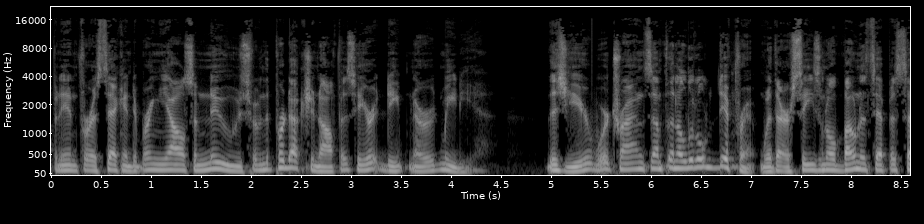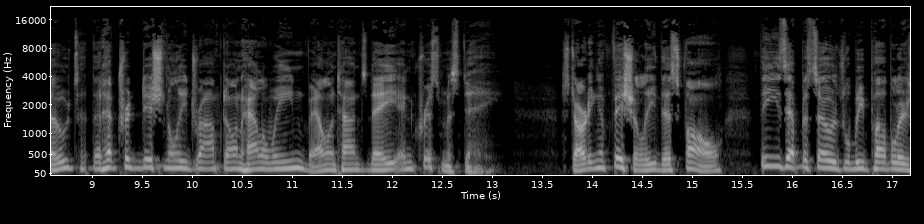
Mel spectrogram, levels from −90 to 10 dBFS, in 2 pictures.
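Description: Bit error spikes at 2.38 s, 5.40 s and 6.87 s, each a single sample knocked off by one flipped bit: sharp broadband ticks peaking at about -26, -26 and -20 dBFS.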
